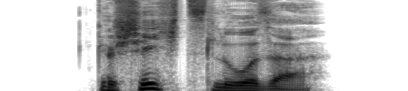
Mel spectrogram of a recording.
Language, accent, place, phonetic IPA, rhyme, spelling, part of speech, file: German, Germany, Berlin, [ɡəˈʃɪçt͡sloːzɐ], -ɪçt͡sloːzɐ, geschichtsloser, adjective, De-geschichtsloser.ogg
- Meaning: 1. comparative degree of geschichtslos 2. inflection of geschichtslos: strong/mixed nominative masculine singular 3. inflection of geschichtslos: strong genitive/dative feminine singular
